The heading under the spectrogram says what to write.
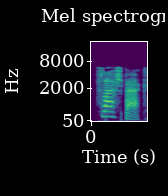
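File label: "flashback", American English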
